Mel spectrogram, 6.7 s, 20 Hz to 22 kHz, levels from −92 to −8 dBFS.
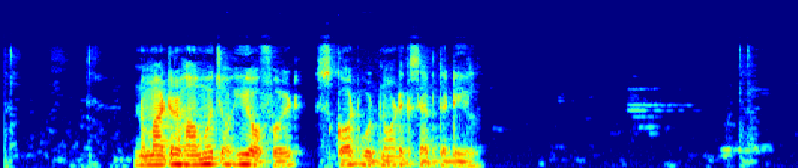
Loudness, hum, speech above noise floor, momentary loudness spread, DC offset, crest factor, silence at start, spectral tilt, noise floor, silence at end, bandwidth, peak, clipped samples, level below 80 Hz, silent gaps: -24 LUFS; none; 55 dB; 13 LU; under 0.1%; 22 dB; 1.1 s; -7 dB/octave; -78 dBFS; 0.55 s; 7.6 kHz; -4 dBFS; under 0.1%; -54 dBFS; none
